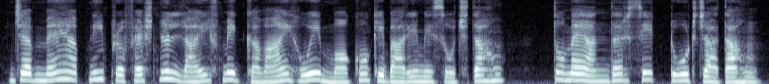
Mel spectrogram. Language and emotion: Hindi, sad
